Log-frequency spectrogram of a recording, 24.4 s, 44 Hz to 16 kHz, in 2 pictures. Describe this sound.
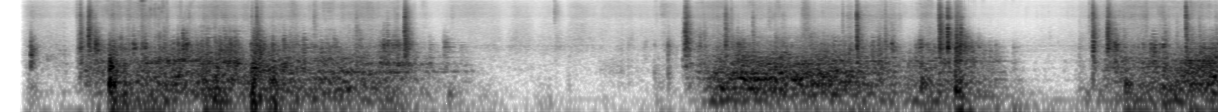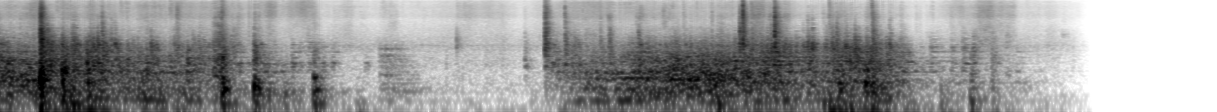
Tallin puinen liukuovi auki ja kiinni. Erilaisia.
Paikka/Place: Suomi / Finland / Vihti, Kirvelä
Aika/Date: 23.11.1992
